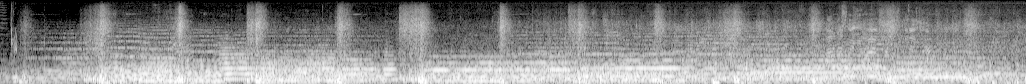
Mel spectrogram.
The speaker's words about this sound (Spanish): Porque la calle Arenal de Madrid, una de las calles adyacentes a la Puerta del Sol, ahora mismo es una riada. Hay multitud de personas siguiendo este paso. Vamos a tratar de escuchar a la banda en directo.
